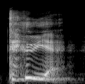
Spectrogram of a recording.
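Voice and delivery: very high, loud outburst; exclaiming insult. A narrator's reading. Disguised Gustav to his friend, excited exclamation. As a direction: pitch leaping up, loud and incredulous.

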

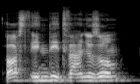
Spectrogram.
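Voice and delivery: high, loud proclamation; indignant shout. A narrator's reading. Professor moving against Petzold, indignant shout. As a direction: call out the motion, pitch way up. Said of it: "kiáltotta a professzor".

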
